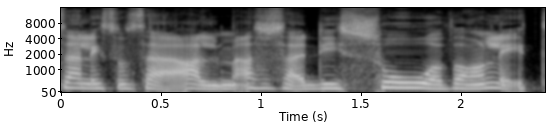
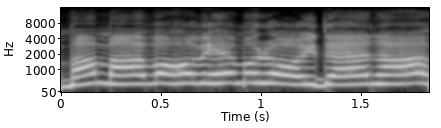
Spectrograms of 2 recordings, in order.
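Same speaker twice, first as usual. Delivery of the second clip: mock shout, much higher and slower; 11 semitones higher, 6 dB louder than usual. Recalling being new at a pharmacy, re-enacting shouting to the boss, retelling own past shout. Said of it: "Så skrek jag så här".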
